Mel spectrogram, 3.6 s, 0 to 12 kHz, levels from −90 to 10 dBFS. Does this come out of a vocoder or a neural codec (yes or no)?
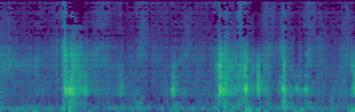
yes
